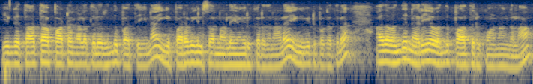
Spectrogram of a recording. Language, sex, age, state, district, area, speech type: Tamil, male, 30-45, Tamil Nadu, Pudukkottai, rural, spontaneous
